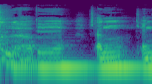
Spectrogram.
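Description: A man's voice drawn out on one steady low note, a droning hum rather than words, opening with a sharp click.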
